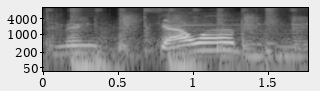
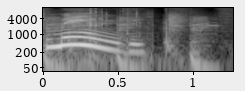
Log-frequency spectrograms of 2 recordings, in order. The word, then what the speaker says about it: Mingua: how you say it I've always heard it pronounced MinGa beef jerky yeah I know how to pronounce this it's mingwa mingua no it's mingy if you like jerky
